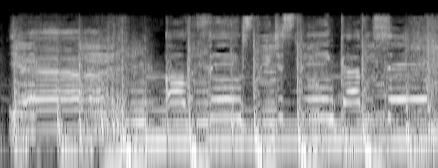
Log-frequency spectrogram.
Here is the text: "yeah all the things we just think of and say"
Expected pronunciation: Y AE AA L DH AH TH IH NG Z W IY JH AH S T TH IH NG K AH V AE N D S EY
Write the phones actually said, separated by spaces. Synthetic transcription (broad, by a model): Y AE AA L DH AH TH IH NG Z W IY JH AH S T TH IH NG K AH V S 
